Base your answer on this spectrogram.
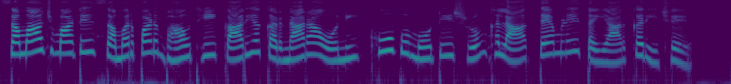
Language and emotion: Gujarati, neutral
